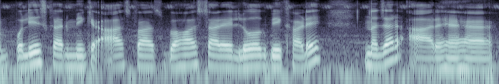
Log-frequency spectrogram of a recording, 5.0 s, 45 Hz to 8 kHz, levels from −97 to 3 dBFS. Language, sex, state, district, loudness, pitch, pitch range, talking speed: Hindi, male, Jharkhand, Garhwa, -15 LUFS, 130 Hz, 120-135 Hz, 145 wpm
